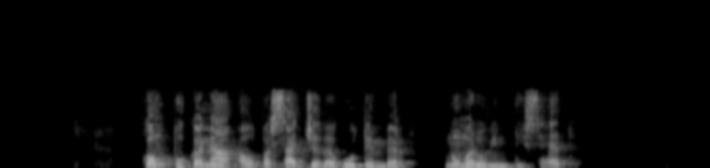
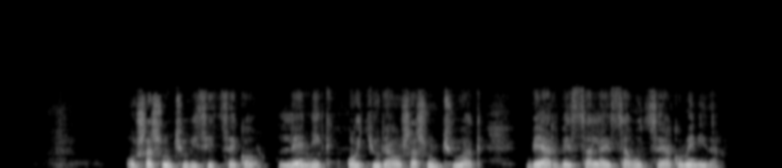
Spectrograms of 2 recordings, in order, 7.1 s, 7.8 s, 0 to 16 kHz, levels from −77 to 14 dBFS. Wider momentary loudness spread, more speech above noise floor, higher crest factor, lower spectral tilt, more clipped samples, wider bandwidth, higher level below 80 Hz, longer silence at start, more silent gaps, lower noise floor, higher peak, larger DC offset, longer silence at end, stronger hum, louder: first, 10 LU vs 7 LU; second, 44 dB vs 49 dB; about the same, 20 dB vs 18 dB; second, -4.5 dB/octave vs -7 dB/octave; neither; about the same, 7.8 kHz vs 7.8 kHz; about the same, -70 dBFS vs -68 dBFS; first, 1.45 s vs 1.25 s; first, 4.22-4.44 s vs none; about the same, -67 dBFS vs -66 dBFS; second, -6 dBFS vs 0 dBFS; neither; first, 1.4 s vs 0.65 s; neither; second, -24 LUFS vs -17 LUFS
